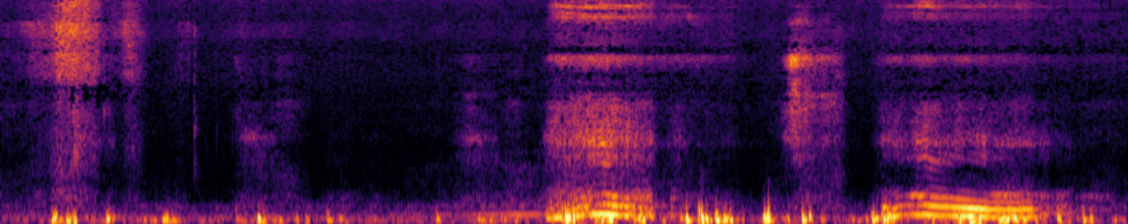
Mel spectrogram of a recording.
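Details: Adult man asleep late at night, a habitual loud snorer: rough inspiratory snores with snorting and irregular breathing between; heavy snoring.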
